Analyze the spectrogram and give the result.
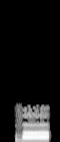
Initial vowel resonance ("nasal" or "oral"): oral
